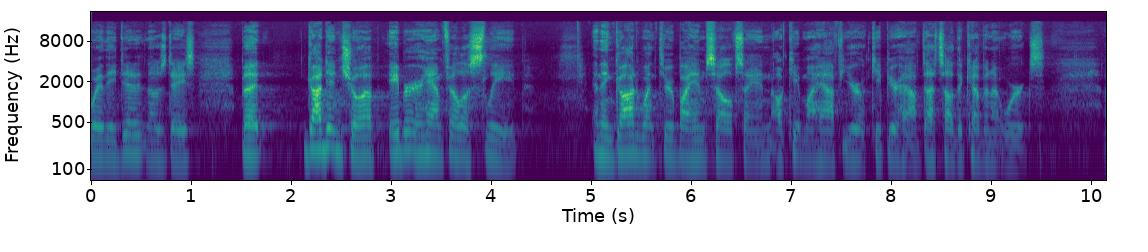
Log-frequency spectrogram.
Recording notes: Recorded at Calvary Chapel of Los Alamitos. On Sunday Morning Sermon.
